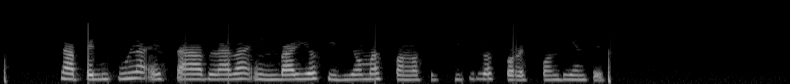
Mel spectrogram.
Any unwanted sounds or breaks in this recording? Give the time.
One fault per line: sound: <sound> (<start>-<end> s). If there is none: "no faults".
no faults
